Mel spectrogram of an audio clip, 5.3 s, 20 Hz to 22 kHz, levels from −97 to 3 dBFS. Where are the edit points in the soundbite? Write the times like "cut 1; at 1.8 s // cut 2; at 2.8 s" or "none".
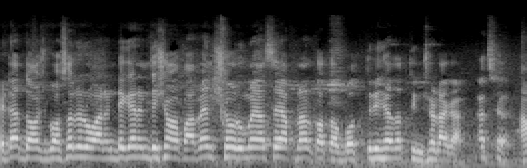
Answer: none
